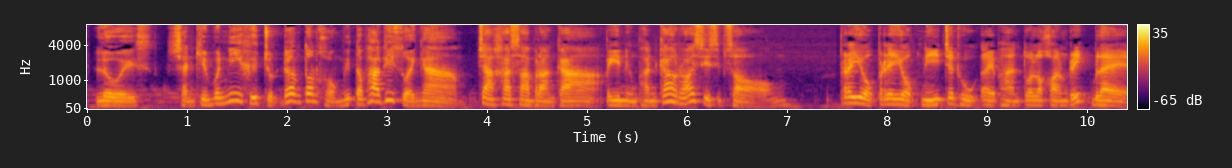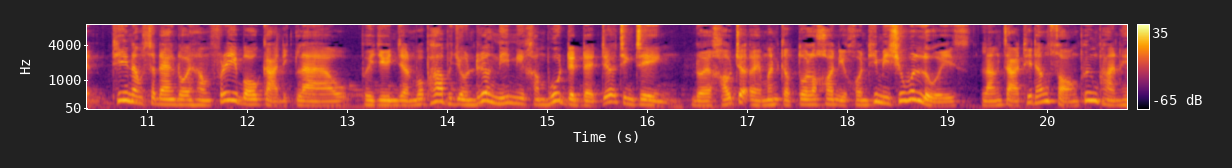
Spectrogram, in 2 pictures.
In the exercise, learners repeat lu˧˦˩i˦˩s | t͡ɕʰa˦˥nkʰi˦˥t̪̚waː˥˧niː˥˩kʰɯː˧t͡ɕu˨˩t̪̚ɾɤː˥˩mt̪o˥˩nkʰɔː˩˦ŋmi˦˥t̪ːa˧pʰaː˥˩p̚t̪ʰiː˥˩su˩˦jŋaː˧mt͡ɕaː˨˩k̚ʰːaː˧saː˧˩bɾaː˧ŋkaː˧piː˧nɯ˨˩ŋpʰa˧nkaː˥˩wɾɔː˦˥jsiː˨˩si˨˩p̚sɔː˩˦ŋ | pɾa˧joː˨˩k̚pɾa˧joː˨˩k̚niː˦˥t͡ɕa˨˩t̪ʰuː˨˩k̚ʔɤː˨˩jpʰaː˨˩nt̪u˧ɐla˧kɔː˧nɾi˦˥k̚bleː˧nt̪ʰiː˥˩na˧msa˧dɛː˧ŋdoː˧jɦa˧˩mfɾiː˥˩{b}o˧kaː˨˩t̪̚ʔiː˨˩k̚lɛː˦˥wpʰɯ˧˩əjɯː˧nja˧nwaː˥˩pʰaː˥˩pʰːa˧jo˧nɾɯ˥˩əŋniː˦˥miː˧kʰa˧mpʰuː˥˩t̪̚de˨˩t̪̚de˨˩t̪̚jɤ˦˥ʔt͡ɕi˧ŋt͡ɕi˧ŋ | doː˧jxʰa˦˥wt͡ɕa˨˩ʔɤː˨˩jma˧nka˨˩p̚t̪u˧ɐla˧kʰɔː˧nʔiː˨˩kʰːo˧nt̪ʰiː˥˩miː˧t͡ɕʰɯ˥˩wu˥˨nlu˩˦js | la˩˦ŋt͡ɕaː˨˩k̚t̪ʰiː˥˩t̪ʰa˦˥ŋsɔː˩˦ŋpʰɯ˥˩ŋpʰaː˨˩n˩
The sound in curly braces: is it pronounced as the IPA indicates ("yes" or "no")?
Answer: yes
